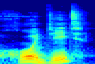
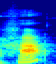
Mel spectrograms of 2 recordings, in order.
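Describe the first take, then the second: First: The first vowel sounds like O. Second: The first vowel sounds like A. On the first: The speaker calls it wrong. "e não" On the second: The speaker calls it right. "Esse O aqui vai ter som de A, então você pronuncia"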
